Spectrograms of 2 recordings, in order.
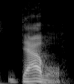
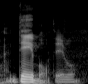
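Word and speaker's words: Daboll: And it's Bill Belichick texting Brian Flores accidentally, thinking that it's Dabble. Correct? I'm pronouncing his name correct. Dable.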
